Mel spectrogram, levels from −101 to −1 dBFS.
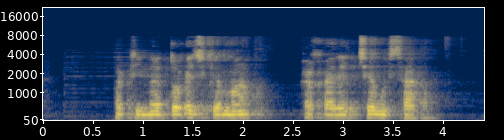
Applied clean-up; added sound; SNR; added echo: neural mask model DeepFilterNet 3.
